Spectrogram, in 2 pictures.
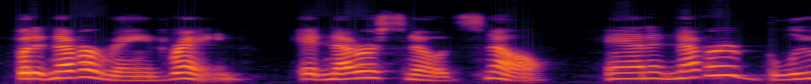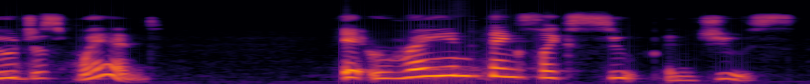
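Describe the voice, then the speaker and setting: A woman reading a picture book aloud to children in an expressive storytelling manner, adding simple, casual explanations. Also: fairly high pitch, husky, rough recording. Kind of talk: read-aloud picture book narration with casual asides to young listeners.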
